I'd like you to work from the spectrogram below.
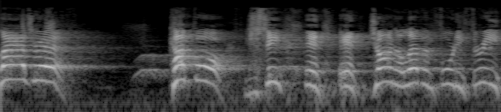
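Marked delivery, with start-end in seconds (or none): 0.0-2.2 loud, authoritative, commanding shout. Showing what the Lord's commanding shout sounds like, a commanding shout. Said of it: "a commanding shout. And you say, what does that sound like? It sounds like this".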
